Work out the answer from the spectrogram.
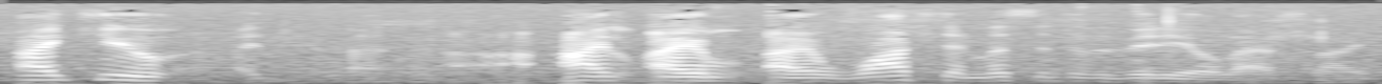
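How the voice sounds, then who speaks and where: A man co-hosting a talk show, speaking casually in a halting way with frequent restarts and chuckles. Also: mid-range voice, big pitch swings, vocal fry, pushed and bright, a little hiss or hum, low-quality recording. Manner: halting, restarts often, chuckles while talking. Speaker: co-host and columnist. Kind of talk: casual talk-radio chat.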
